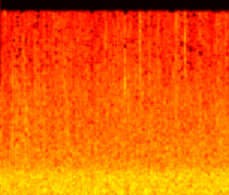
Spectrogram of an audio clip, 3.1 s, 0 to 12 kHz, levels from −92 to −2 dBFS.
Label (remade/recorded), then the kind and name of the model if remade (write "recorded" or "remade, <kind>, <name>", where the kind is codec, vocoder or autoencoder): remade, vocoder, Vocos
